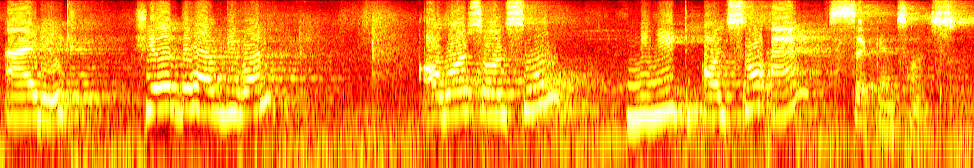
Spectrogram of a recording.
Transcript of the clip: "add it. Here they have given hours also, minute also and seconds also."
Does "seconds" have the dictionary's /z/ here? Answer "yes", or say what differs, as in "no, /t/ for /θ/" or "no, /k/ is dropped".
no, /s/ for /z/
